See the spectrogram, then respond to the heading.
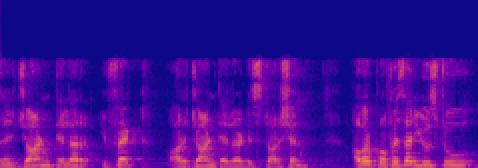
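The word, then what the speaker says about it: Jahn–Teller: John Taylor effect or John Taylor distortion. Our professor used to pronounce it as Jan Taylor distortion. He used to say that this J should be pronounced as Y.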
